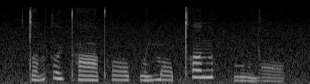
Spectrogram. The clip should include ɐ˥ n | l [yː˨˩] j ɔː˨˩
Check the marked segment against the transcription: incorrect: uː˨˩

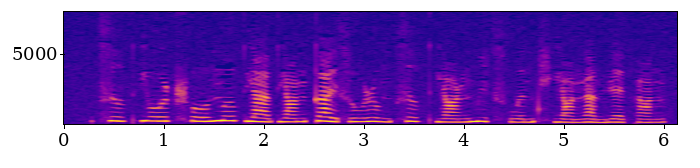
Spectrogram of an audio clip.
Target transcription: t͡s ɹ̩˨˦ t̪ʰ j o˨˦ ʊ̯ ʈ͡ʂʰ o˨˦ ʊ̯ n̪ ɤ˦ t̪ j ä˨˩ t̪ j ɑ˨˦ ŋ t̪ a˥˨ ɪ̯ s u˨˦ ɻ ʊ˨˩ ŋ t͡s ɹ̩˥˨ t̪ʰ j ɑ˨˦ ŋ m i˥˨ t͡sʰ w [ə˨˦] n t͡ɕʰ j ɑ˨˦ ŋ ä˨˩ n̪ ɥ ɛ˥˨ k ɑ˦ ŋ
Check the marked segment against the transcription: correct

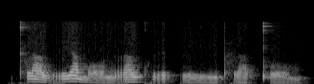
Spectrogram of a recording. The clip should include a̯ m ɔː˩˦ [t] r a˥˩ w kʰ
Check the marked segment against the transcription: incorrect: n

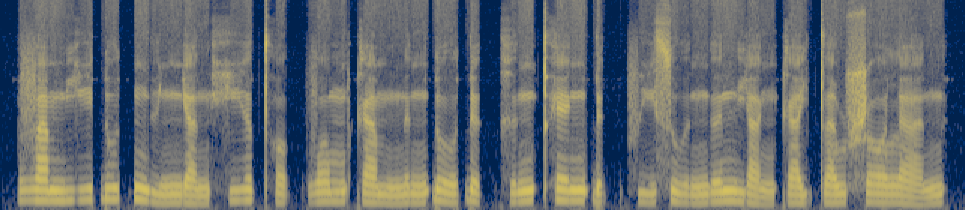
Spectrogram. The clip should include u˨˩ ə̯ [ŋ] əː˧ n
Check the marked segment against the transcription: correct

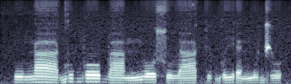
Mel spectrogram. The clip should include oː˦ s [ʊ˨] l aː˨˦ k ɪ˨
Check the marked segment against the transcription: incorrect: u˨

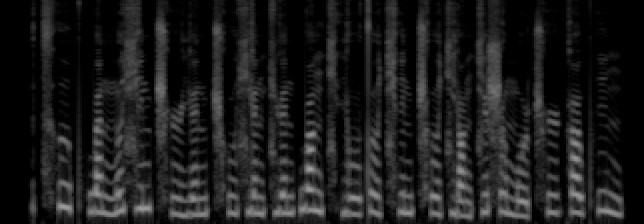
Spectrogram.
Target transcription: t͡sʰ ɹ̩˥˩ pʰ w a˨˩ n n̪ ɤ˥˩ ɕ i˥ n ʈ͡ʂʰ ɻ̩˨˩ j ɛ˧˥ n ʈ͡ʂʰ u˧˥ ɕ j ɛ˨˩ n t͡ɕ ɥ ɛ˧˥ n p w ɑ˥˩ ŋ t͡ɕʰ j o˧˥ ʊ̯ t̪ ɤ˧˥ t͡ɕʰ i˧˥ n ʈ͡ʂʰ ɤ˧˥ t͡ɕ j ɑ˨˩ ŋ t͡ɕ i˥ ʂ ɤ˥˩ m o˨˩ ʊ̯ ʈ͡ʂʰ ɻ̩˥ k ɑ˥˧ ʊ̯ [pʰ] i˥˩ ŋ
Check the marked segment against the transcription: correct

